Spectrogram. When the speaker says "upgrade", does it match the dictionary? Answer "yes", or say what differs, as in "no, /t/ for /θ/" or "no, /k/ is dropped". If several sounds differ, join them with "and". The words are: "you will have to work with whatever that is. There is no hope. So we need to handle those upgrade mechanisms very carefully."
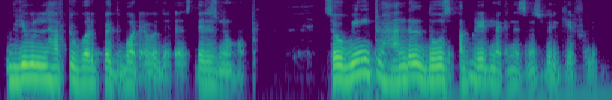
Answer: yes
